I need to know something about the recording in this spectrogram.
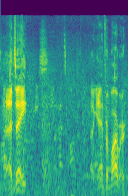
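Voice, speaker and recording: A man's voice: mid-range voice, lively intonation, unhurried, over music. A man with a New England accent giving chatty, joking analysis during a live candlepin bowling broadcast. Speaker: color commentator. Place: bowling alley. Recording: crowd noise behind.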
